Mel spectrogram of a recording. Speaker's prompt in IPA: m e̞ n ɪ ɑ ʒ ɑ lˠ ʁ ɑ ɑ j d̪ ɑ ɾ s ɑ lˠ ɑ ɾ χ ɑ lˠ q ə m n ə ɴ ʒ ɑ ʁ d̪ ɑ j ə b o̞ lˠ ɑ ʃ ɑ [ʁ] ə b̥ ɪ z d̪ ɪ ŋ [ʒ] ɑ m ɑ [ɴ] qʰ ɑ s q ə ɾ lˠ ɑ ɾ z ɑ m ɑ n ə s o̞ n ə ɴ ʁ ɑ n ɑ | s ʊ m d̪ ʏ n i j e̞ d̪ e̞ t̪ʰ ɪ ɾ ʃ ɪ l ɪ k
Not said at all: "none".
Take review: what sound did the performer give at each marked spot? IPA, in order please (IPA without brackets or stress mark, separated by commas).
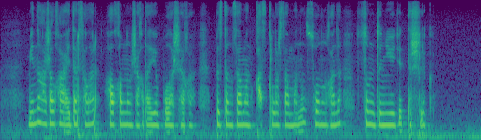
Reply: ʁ, z, ɴ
